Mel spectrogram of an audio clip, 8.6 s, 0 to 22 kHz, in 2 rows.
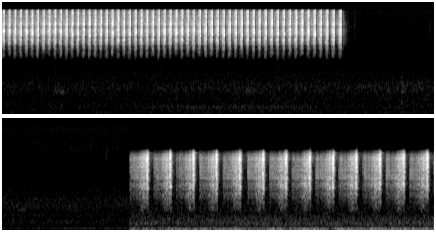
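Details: Woodland grasshopper at Gaisberg, Austria, September 2023: a fast, high rasping pulse series for three seconds stops. After a pause, slower, louder and lower clicks follow, about two per second.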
